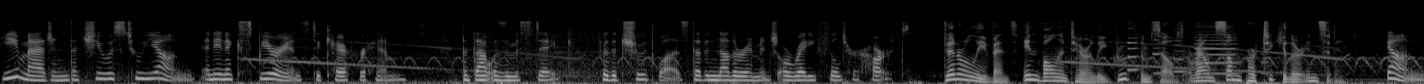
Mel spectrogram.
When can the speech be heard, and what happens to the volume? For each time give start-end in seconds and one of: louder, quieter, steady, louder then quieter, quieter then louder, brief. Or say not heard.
0.0-14.2 steady.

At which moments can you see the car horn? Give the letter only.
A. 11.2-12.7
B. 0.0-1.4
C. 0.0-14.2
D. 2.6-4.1
A.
